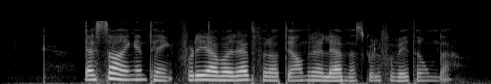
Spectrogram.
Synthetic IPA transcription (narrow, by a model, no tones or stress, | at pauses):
jæɪsɑːɪŋːənt̪ʰɪŋfɔɖiːjæɪʋɑːɾːɛd̪fɔɾɑt̪̚d̪iːɑnd̪ɾəɛleːʋənəskʉləfoːʋiːt̪ʰəʊmd̪ḛː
